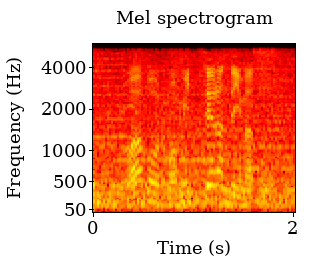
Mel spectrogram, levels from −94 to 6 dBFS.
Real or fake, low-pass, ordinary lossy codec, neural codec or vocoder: real; 5.4 kHz; none; none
